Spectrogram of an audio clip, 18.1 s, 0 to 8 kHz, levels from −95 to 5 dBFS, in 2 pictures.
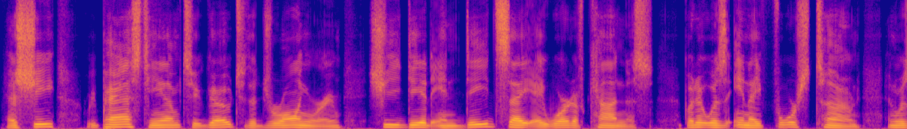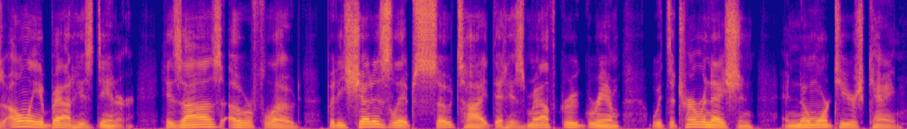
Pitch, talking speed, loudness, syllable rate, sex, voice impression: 125 Hz, 180 wpm, -19 LUFS, 4.4 syllables/s, male, very masculine, slightly young, adult-like, slightly thick, tensed, powerful, very bright, hard, very clear, slightly halting, cool, intellectual, very refreshing, sincere, calm, very friendly, very reassuring, slightly unique, slightly elegant, wild, sweet, very lively, kind, slightly strict, slightly modest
